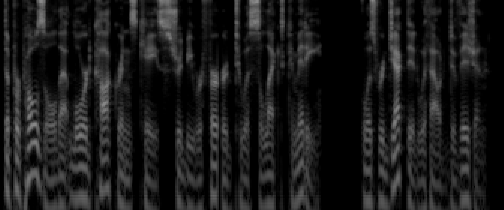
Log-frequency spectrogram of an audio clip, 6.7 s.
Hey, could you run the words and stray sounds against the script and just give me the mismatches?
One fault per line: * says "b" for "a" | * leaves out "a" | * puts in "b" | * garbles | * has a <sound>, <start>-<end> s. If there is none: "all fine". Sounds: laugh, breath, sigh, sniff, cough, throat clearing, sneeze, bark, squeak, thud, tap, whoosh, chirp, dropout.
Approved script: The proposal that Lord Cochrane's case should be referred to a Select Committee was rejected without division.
* has a dropout, 2.9-3.0 s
